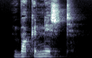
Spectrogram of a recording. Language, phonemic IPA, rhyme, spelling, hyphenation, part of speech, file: Dutch, /ˌbɑ.kəˈnɪst/, -ɪst, bakkenist, bak‧ke‧nist, noun, Nl-bakkenist.ogg
- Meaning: sidecar passenger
